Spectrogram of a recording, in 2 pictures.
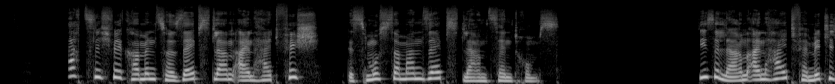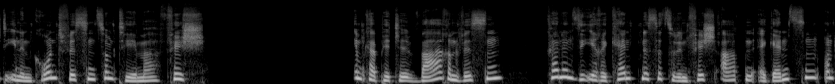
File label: E Learning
